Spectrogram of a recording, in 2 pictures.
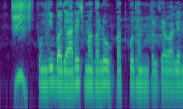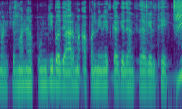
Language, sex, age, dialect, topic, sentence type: Chhattisgarhi, male, 18-24, Western/Budati/Khatahi, banking, statement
